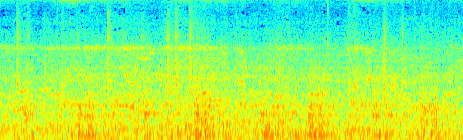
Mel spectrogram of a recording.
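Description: Electric commuter train running at speed, a steady rolling and running noise heard from inside the front of the car, with a few faint clicks.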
